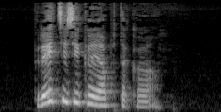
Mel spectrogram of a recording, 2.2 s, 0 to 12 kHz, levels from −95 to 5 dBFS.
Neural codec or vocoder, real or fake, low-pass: none; real; 10.8 kHz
